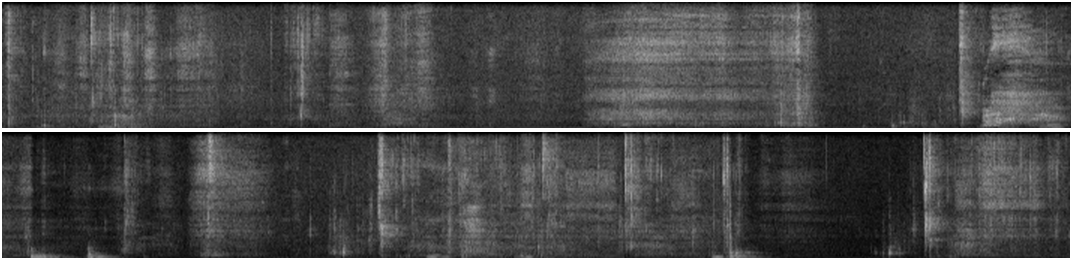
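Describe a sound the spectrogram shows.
A man chews food close to a microphone.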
